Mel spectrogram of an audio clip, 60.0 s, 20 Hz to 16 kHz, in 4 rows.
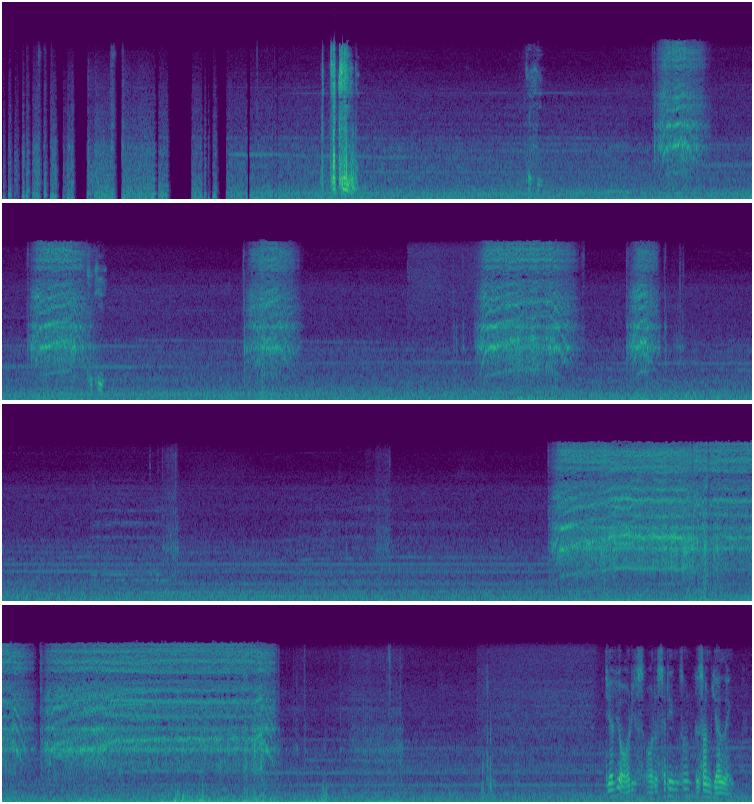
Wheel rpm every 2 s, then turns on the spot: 0, 10, 20, 10, 30, 10, 40, 0, 40, 0, 20, 110, 20, 0, 0, 0, 0, 0, 0, 60, 160, 100, 150, 160, 30, 10, 0, 0, 0, 0.
16-18 24-26 48-52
